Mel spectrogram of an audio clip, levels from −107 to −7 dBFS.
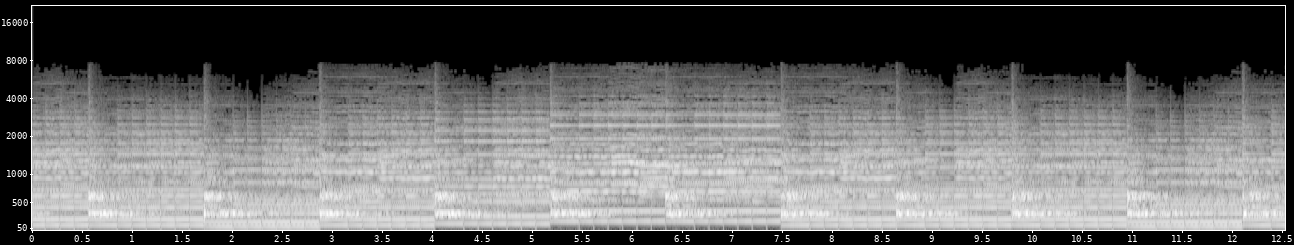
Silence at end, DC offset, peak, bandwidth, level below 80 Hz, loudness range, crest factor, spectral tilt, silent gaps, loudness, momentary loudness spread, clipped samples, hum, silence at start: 0 s; under 0.1%; -2 dBFS; 6.8 kHz; -34 dBFS; 1 LU; 14 dB; -6 dB/octave; none; -17 LUFS; 4 LU; under 0.1%; none; 0 s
